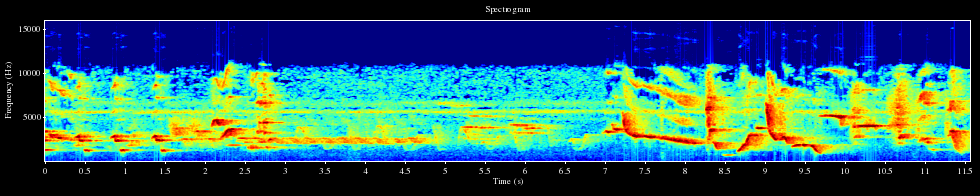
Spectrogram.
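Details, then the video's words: Samyong, the white-rumped shama, sings a varied masteran song: clear sweeping whistles, a sustained level whistled note near the middle, then bursts of rapid rising and falling phrases. "Masteran Suara Samyong"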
